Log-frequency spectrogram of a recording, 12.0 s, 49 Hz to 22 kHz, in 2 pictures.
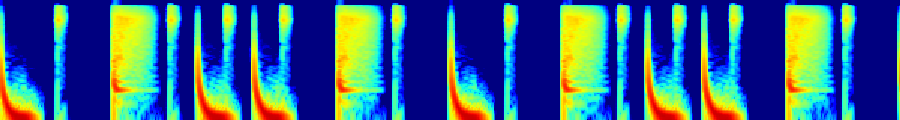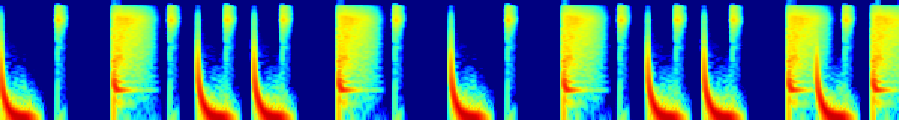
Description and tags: Loop 160 BPM 8 BARS
snare, house, glitch, bpm, kick, dubstep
